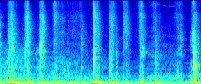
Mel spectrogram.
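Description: Deck of tarot cards being shuffled by hand: a run of quick, irregular card snaps and riffles, with a louder snap near the end.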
